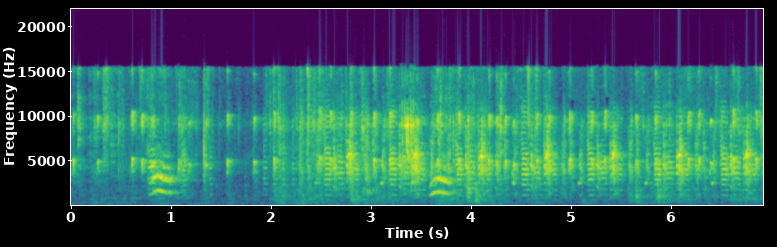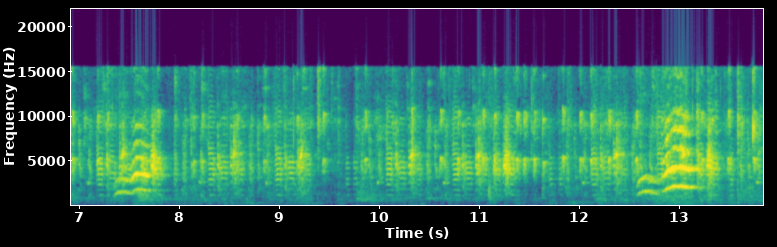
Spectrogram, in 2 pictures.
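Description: A parrot whistles and squawks close by.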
